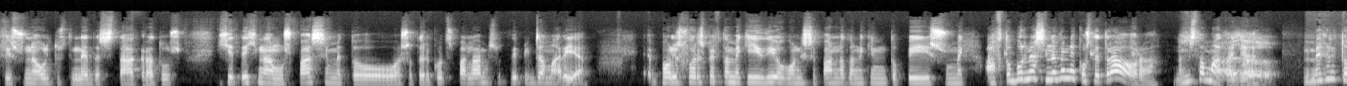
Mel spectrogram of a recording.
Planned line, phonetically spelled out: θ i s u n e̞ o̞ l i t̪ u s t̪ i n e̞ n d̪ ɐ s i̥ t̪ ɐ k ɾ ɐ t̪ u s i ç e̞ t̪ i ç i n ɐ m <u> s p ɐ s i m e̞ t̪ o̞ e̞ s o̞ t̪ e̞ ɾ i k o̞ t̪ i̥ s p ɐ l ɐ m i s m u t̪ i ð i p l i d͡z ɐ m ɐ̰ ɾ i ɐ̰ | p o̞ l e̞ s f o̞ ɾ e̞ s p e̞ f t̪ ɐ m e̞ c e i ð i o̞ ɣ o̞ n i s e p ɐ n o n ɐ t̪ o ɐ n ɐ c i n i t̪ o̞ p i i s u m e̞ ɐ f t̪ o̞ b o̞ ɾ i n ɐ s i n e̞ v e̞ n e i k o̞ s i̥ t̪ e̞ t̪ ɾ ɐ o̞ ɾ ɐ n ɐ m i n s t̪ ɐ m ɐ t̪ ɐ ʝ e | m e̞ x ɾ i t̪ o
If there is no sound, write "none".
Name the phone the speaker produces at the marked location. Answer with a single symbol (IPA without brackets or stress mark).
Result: u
